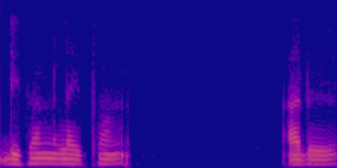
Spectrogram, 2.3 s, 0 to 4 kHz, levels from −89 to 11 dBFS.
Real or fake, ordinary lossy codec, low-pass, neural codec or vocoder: real; none; 3.6 kHz; none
